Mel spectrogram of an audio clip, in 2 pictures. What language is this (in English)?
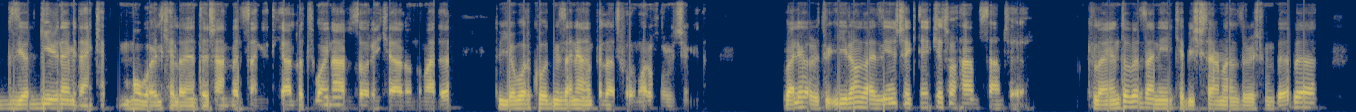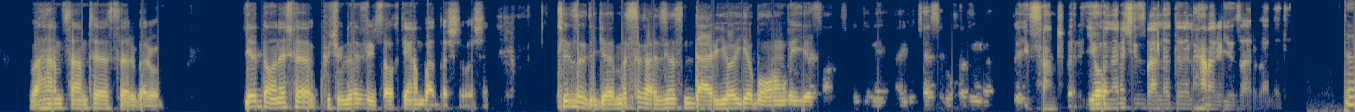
Persian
